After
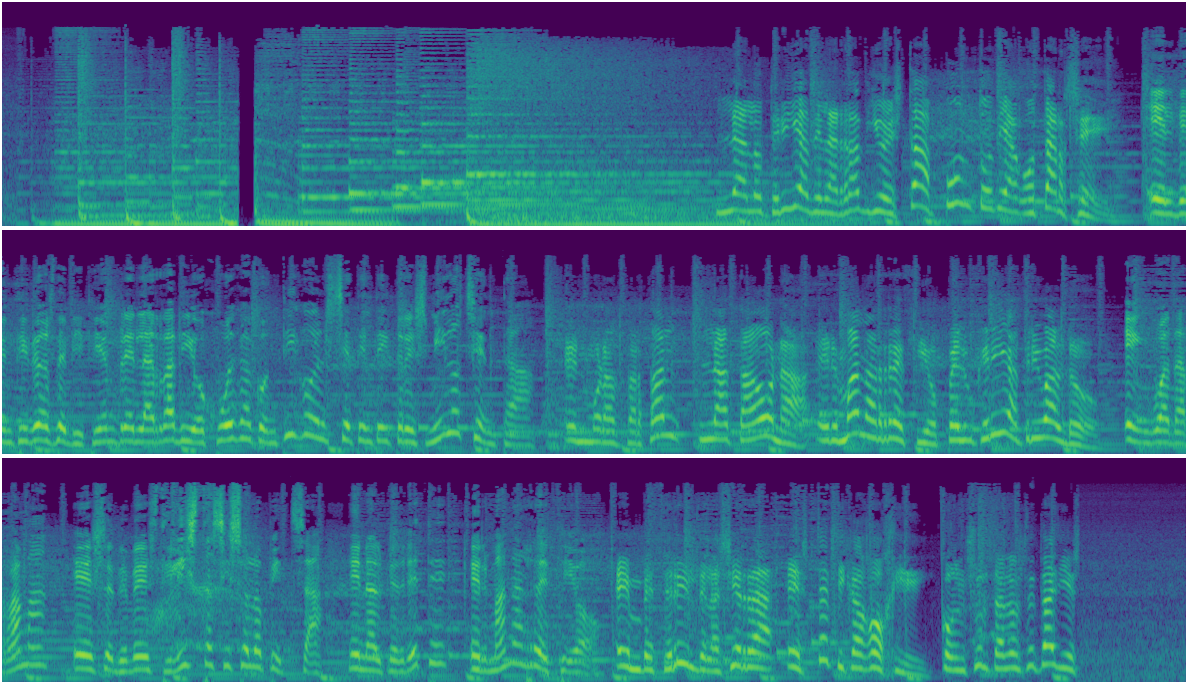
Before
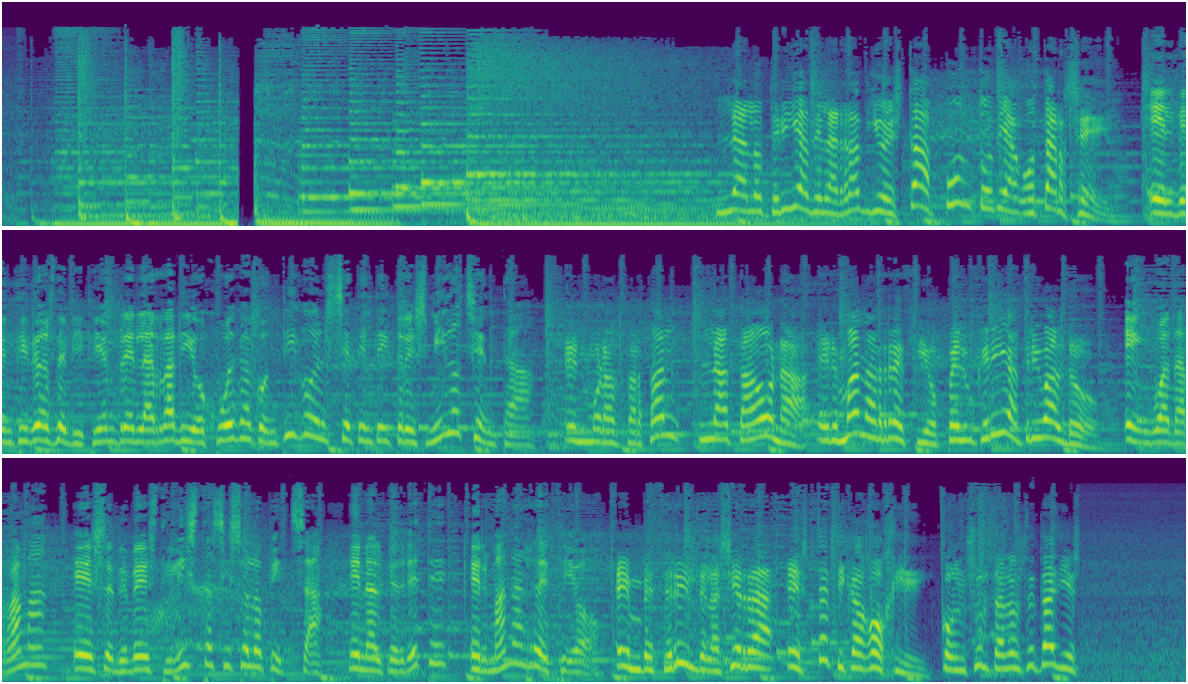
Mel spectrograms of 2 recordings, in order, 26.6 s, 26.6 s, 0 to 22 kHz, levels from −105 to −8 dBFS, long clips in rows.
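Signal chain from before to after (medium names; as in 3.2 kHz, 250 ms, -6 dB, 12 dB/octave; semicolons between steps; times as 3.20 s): 18.91–19.56 s: treble shelf 2.2 kHz -> 3.3 kHz +10.5 dB; trim -7 dB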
